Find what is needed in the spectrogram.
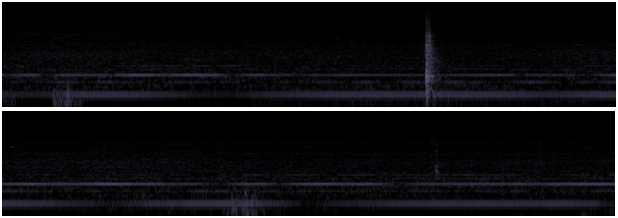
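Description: Steady low hum with a fainter higher tone that fades in and out, and one sharp click about six seconds in.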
